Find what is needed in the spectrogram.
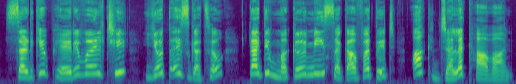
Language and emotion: Kashmiri, happy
